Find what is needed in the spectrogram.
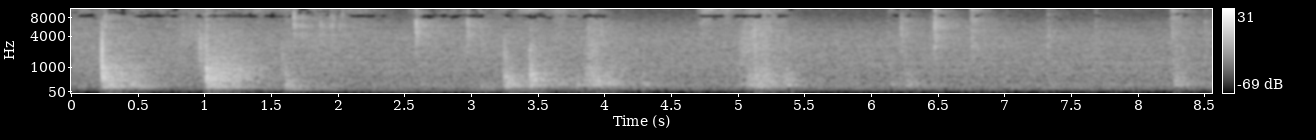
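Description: Knocks and rattles of a camera tripod and monopod being handled and assembled on a table, as the column sections are twisted and the pole is fitted to the tripod head. About half a dozen sharp knocks come in the first five or so seconds, the loudest two within the first second, then only faint handling noise.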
